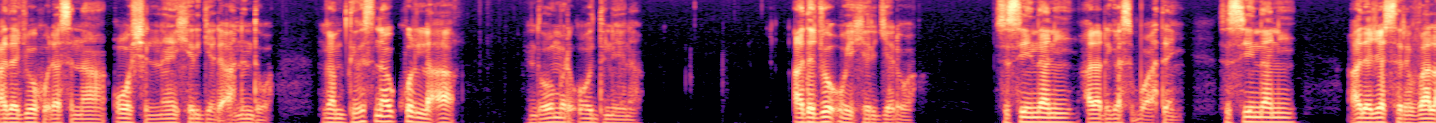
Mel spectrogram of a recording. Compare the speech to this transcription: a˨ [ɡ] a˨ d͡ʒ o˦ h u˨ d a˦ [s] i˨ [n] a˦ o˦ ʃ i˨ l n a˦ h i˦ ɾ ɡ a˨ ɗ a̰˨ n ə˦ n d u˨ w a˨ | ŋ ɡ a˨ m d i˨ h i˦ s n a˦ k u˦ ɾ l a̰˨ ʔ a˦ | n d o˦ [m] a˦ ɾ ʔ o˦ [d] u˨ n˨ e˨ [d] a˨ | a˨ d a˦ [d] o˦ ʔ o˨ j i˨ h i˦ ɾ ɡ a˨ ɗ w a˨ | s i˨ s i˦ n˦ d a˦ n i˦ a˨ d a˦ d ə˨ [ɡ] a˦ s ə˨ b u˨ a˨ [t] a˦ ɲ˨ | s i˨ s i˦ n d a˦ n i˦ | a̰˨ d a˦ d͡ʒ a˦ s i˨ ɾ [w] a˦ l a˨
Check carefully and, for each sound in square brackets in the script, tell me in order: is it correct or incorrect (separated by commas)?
incorrect, correct, correct, correct, correct, incorrect, incorrect, correct, correct, incorrect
